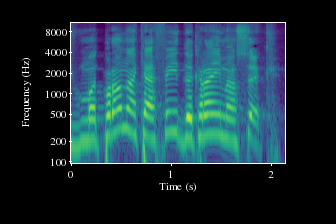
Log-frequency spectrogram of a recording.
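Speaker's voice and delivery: broad Québécois café order; Québécois accent. Acted. Customer orders coffee from the cashier, Québécois accent. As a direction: order as a Québécois regular would. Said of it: "je vais faire un accent".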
